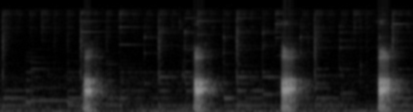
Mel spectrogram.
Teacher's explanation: a língua fica no meio baixo da da boca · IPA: ʌ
